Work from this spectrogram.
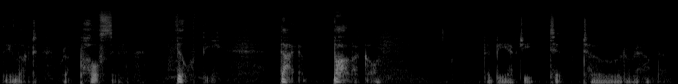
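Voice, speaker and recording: A man's voice: lowish voice, a little slow, creaky, slightly rough. A man reading a children's story aloud as dramatic narration, theatrical and suspenseful, often dropping to a whisper. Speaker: storybook reader.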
